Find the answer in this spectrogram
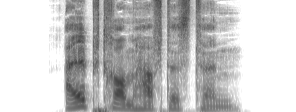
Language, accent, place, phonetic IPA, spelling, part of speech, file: German, Germany, Berlin, [ˈalptʁaʊ̯mhaftəstn̩], alptraumhaftesten, adjective, De-alptraumhaftesten.ogg
- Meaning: 1. superlative degree of alptraumhaft 2. inflection of alptraumhaft: strong genitive masculine/neuter singular superlative degree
